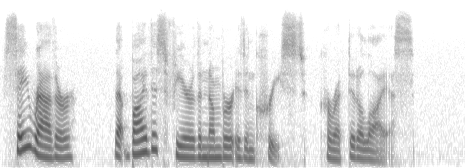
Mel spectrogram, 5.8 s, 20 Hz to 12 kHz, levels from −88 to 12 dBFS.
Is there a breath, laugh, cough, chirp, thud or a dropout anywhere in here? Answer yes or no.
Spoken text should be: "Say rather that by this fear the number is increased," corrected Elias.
no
